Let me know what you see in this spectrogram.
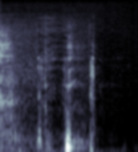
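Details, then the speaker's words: Adult man with a cough but no fever or aches, coughing into the mic: a brief run of short, low, wet, viscous coughs; wet productive cough. "I'm gonna go into the mic for this one, just so you can hear how wet and like viscous these coughs are. These coughs are have to be described using like chemical terms almost."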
